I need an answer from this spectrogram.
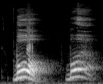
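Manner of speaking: loud, high defiant what; angry snap back. Retold or imitated. Teen son snapping at his scolding mother, loud and defiant. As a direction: fire it back at her.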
